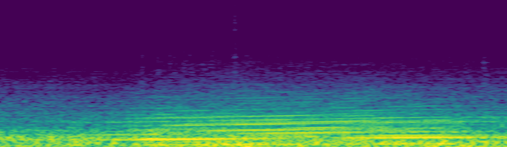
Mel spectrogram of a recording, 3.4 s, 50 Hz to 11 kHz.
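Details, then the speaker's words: BMW E46 M3 with CSL carbon intake and CSL tune, in cabin on a downshift; quick rev blip rises then settles smoothly with deep, even intake roar, no knocks or misses; healthy. "Let's see on downshift how it sounds. This is crazy. What do you think? I think it sounds good."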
